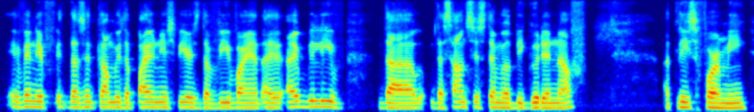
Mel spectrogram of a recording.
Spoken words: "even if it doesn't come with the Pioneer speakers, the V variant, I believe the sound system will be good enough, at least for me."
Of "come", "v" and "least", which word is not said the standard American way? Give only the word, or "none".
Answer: none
